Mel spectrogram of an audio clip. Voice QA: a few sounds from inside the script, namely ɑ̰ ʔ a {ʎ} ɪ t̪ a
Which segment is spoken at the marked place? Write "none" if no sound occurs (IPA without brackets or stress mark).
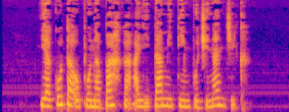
ʎ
